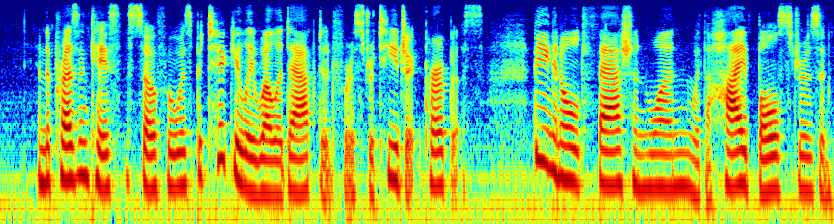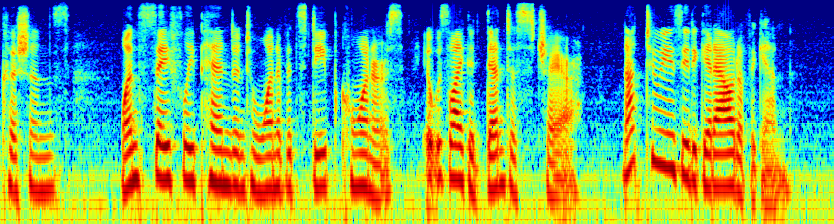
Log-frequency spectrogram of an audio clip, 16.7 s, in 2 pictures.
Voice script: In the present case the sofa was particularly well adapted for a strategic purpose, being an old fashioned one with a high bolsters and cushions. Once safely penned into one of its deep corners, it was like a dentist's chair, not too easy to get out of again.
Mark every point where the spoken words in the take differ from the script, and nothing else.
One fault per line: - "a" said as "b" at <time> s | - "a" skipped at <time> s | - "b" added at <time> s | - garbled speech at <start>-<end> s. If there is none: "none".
none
